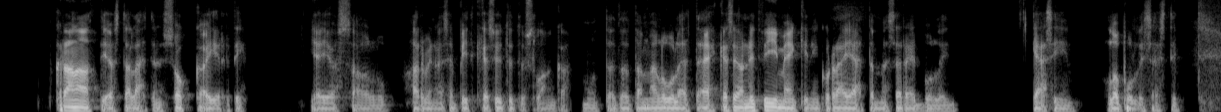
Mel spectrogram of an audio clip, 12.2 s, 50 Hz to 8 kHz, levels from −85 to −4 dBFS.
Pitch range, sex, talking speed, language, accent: 80-90 Hz, male, 140 wpm, Finnish, native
